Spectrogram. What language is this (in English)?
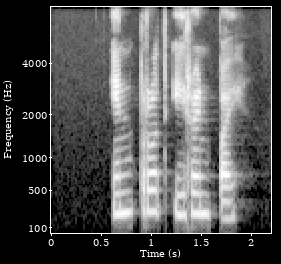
Icelandic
